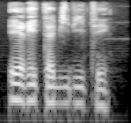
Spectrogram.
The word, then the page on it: héritabilité: /e.ʁi.ta.bi.li.te/; France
